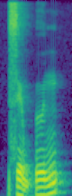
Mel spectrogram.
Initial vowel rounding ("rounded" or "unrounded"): unrounded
